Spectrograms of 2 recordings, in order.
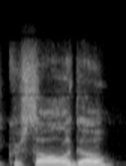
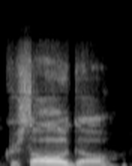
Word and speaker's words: Crisologo: So, myself and my family, we like to say Crisologo.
